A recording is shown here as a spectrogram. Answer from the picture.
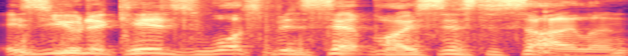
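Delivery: rough, gravelly, gravel-throated calling voice. Voicing a stranger shouting to the arriving kids, in a gravelly shout. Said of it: "shout in a gravelly voice".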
